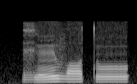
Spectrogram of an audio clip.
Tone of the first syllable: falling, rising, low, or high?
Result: rising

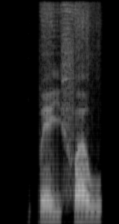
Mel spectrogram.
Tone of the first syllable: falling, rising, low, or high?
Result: low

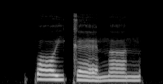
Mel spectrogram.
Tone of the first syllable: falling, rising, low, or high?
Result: low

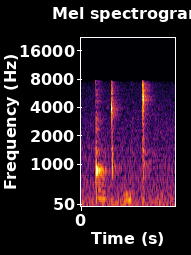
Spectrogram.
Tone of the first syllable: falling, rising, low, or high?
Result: falling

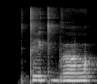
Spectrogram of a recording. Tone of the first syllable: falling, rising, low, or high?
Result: high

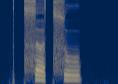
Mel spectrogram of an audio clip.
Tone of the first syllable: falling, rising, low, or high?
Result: low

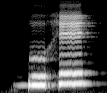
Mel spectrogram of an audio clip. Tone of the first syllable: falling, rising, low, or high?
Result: low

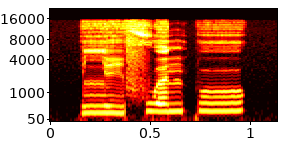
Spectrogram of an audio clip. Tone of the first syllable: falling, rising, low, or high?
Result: rising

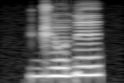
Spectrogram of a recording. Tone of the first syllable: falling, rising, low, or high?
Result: low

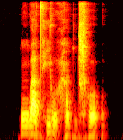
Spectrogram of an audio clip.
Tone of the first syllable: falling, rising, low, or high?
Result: falling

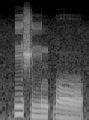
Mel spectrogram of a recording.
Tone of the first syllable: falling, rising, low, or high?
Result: high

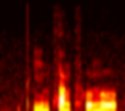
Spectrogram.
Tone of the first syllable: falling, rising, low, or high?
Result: low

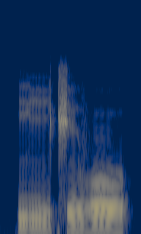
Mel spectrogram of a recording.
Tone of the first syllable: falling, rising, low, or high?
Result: falling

